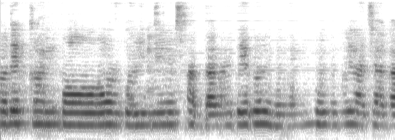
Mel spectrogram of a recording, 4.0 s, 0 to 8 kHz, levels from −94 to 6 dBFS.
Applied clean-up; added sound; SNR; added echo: neural mask model DeepFilterNet 3.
